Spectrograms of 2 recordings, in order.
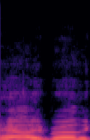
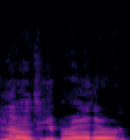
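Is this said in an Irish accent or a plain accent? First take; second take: plain; Irish. First: It is said in the speaker's ordinary accent. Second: It is said in a put-on Irish accent.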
